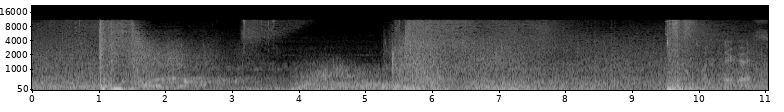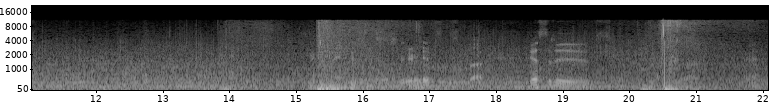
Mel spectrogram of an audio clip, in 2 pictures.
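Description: Explosions and jet thrusters roar in sudden bursts.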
